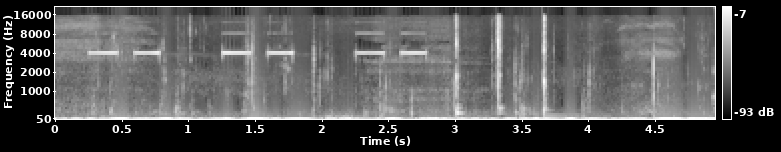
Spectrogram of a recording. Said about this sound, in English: Extra walk breaks are going to have some more hydration here, because I know I'm going to beep pretty soon here. And there it is.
